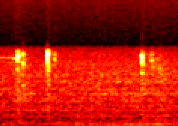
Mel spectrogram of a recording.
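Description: A few faint, irregular clicks of computer keyboard keys being tapped, about four in two seconds, against near silence.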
